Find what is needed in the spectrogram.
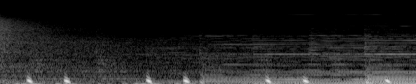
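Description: A sudden crash-like hit, then a slow heartbeat sound effect: pairs of short low thumps, each falling slightly in pitch, about one pair a second. A dark music drone swells in under the beats from about halfway through.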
